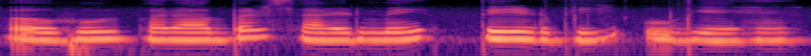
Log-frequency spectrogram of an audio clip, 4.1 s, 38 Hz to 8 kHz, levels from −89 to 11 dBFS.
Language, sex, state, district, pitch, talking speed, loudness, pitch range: Hindi, female, Uttar Pradesh, Saharanpur, 180 Hz, 105 wpm, -16 LUFS, 175-195 Hz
